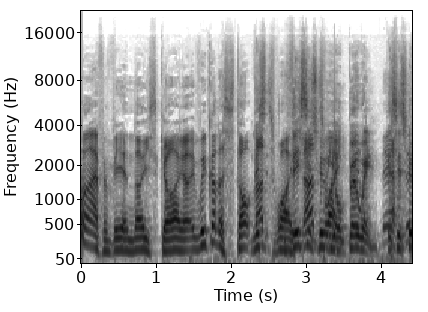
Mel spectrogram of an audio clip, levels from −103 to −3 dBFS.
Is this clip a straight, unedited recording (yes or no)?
yes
